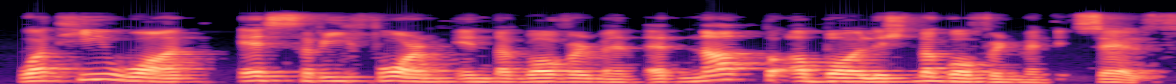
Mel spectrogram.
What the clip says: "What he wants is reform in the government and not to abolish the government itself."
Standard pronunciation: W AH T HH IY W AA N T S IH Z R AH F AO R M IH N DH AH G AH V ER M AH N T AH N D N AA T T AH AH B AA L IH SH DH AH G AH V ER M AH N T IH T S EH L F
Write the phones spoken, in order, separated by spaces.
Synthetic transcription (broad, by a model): W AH T HH IY W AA N T IH S R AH F AO R M IH N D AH G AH V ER M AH N T AH N D N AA T T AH AH B AA L IH SH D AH G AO V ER M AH N T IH T S EH L F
